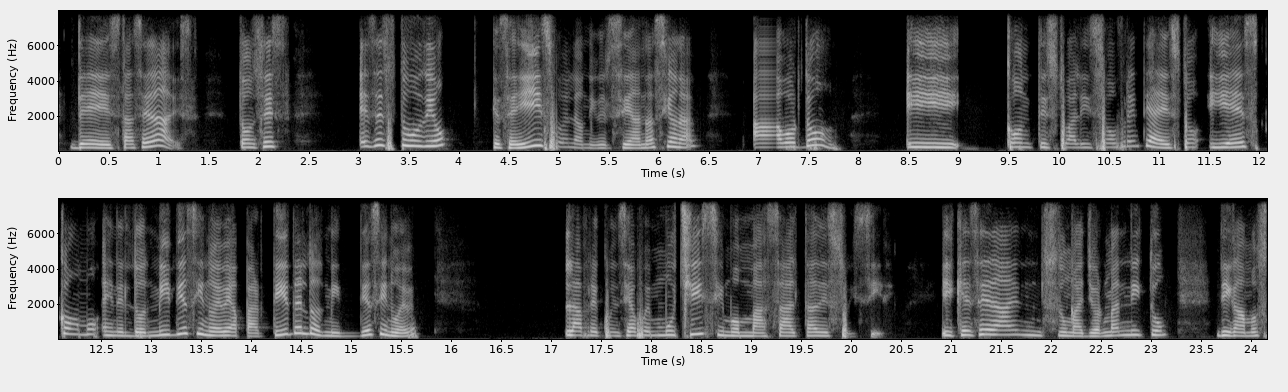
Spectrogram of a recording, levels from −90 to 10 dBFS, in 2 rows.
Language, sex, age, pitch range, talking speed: Spanish, female, 40-59, 200-255 Hz, 115 wpm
